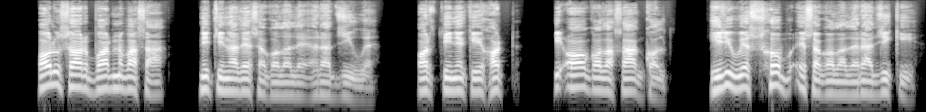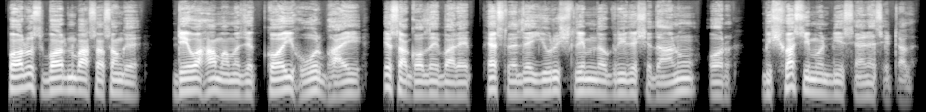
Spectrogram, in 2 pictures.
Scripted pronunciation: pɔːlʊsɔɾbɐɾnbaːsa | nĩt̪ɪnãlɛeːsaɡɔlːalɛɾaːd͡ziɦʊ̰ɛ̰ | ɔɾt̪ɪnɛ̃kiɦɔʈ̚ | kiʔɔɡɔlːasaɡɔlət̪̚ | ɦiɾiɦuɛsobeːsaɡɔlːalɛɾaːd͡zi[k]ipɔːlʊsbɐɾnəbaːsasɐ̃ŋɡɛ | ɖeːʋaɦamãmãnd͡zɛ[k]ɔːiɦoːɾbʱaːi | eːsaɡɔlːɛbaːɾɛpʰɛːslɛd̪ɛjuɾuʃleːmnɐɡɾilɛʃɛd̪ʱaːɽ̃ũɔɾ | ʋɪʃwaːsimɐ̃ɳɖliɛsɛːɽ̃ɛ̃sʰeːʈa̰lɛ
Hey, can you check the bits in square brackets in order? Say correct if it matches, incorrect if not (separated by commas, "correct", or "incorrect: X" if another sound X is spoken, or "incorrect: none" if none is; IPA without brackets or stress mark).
correct, correct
